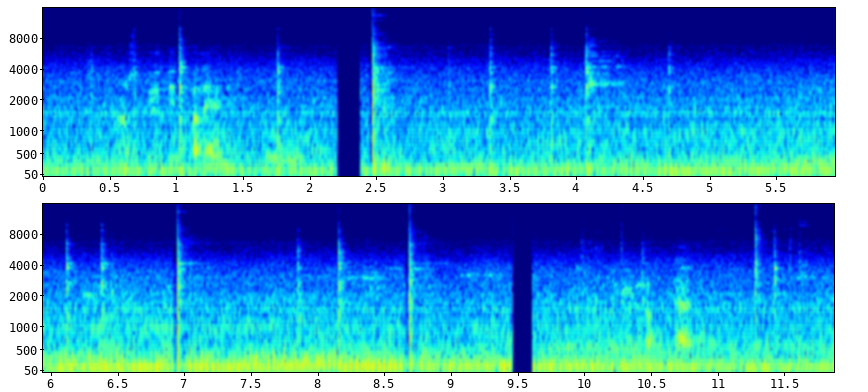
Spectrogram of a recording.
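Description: Metal tools clink and click against a metal part.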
